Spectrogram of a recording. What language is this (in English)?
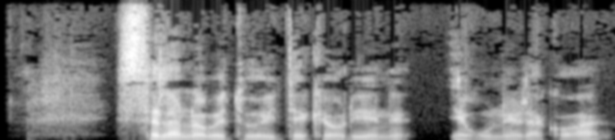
Basque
